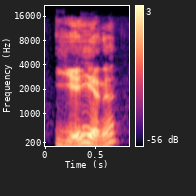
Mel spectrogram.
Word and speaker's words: 爷爷: 예예는 할아버지입니다. 예, 예예, 이예, 이예 이렇게 이성경성으로 발음해요.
